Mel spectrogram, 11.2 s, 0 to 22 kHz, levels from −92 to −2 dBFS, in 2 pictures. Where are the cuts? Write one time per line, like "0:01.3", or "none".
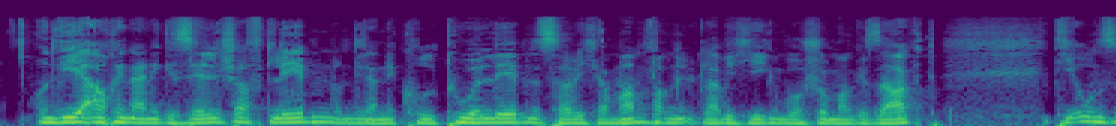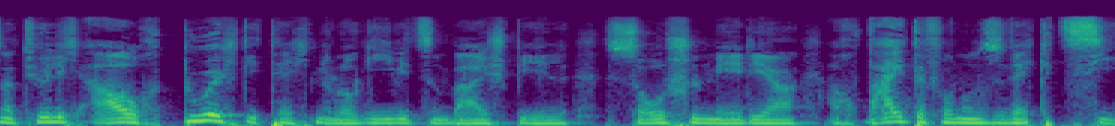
0:08.5
0:09.7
